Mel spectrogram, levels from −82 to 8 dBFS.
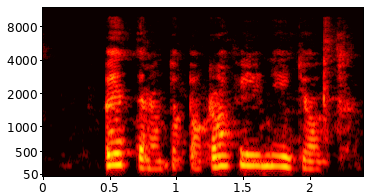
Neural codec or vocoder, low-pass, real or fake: vocoder, 22.05 kHz, 80 mel bands, WaveNeXt; 9.9 kHz; fake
